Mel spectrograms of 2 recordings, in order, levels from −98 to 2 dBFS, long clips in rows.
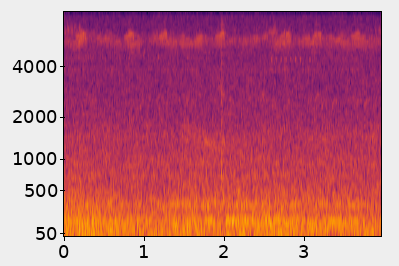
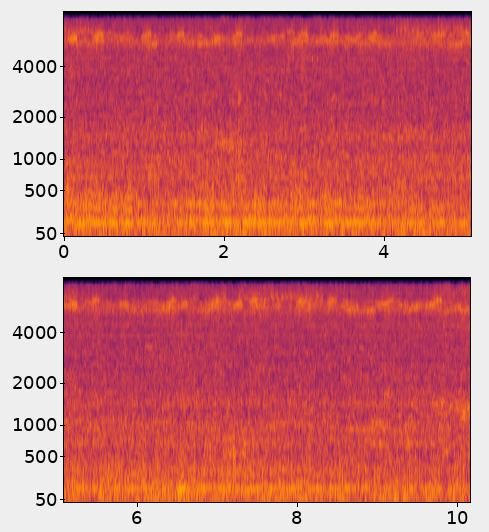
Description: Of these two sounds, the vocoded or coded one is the second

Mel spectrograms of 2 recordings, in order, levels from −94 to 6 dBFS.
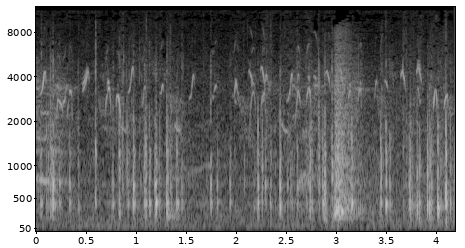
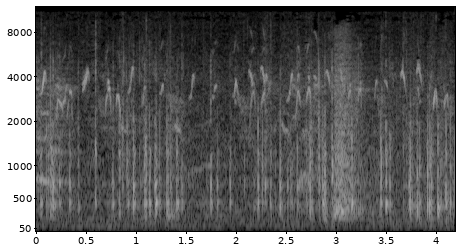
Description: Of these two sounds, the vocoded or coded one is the second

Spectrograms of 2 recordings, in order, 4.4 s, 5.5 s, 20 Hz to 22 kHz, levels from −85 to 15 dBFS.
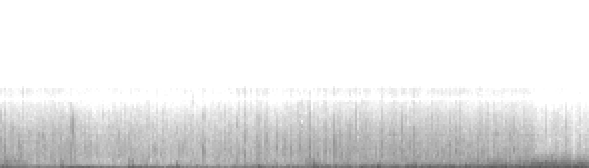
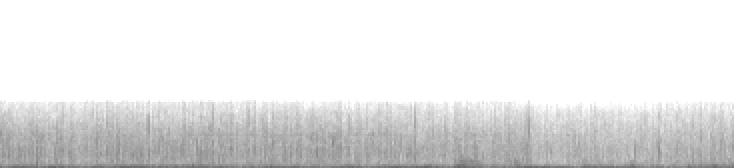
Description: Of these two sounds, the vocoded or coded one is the second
